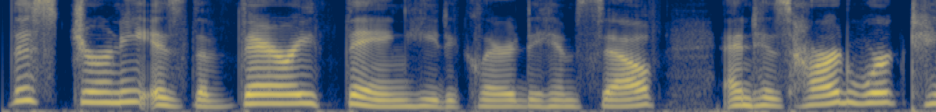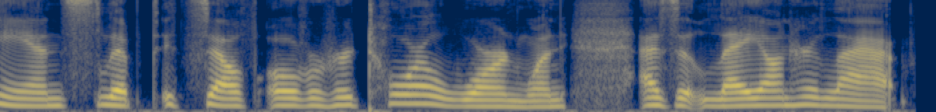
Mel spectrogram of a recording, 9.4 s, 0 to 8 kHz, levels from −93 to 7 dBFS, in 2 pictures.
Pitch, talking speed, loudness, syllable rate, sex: 195 Hz, 180 wpm, -18 LUFS, 4.6 syllables/s, female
